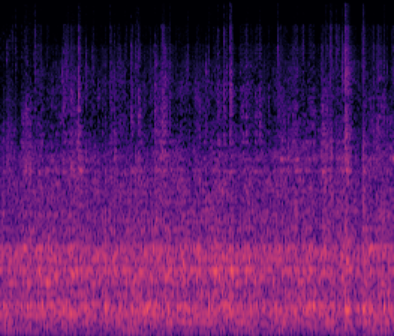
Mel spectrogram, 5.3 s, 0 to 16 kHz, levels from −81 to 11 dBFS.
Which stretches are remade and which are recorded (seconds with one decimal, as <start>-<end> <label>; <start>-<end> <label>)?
0.0-5.3 recorded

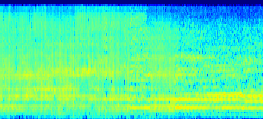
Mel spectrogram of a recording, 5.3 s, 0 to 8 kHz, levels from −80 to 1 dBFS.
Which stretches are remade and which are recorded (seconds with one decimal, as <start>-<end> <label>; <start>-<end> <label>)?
0.0-2.6 remade; 2.6-3.0 recorded; 3.0-3.5 remade; 3.5-5.3 recorded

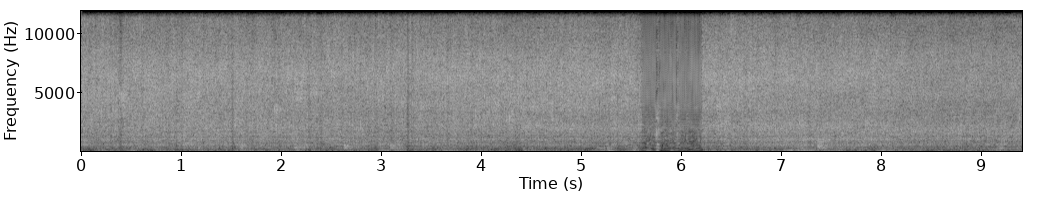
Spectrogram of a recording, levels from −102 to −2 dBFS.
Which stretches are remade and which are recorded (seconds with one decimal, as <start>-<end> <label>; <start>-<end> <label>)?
0.0-5.6 recorded; 5.6-6.2 remade; 6.2-9.4 recorded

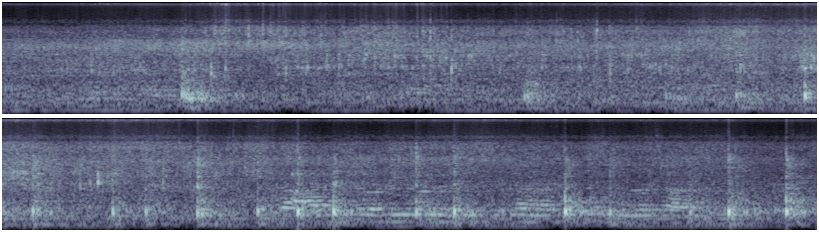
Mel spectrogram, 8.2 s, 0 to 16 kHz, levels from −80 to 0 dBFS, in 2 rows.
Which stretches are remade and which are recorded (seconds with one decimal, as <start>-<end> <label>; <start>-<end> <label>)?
0.0-2.4 recorded; 2.4-6.0 remade; 6.0-7.0 recorded; 7.0-7.7 remade; 7.7-8.2 recorded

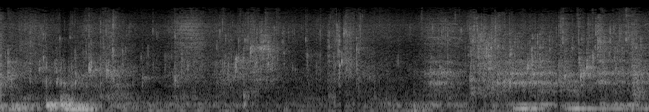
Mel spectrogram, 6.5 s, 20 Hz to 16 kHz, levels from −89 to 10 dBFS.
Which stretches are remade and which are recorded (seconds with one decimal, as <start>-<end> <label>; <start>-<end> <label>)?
0.0-4.5 recorded; 4.5-5.3 remade; 5.3-6.5 recorded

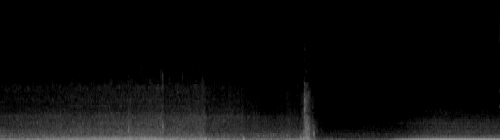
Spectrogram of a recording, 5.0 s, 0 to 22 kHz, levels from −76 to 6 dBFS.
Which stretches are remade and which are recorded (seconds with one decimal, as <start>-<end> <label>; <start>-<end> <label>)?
0.0-2.6 remade; 2.6-5.0 recorded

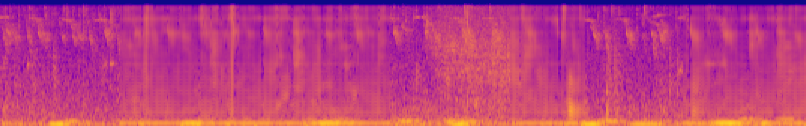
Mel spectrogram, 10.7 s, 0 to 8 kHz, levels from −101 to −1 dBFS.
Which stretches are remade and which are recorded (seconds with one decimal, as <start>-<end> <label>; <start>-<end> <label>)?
0.0-1.6 recorded; 1.6-5.2 remade; 5.2-6.8 recorded; 6.8-7.8 remade; 7.8-9.1 recorded; 9.1-10.7 remade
